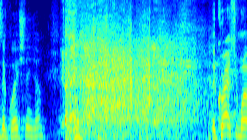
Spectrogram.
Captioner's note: laughter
